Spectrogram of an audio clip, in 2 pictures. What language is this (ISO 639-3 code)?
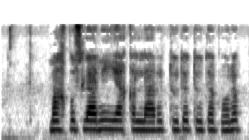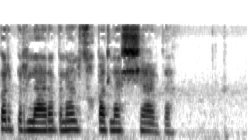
uzb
